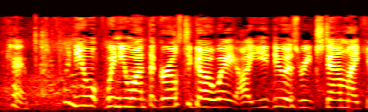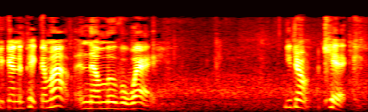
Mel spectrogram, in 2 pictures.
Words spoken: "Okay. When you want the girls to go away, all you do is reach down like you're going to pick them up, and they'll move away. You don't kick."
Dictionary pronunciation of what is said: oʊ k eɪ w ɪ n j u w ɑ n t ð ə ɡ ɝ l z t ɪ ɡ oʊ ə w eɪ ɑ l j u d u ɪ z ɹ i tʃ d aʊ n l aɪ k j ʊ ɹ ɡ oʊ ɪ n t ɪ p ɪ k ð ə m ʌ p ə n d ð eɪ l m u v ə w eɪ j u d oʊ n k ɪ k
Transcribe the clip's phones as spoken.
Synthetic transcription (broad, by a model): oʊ k eɪ w ɪ n j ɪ w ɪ n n ð ə ɡ ɝ l z t ɪ ɡ oʊ ə w eɪ ɑ l j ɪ d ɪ ɪ z ɹ i tʃ d aʊ n l aɪ k j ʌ ɹ ɡ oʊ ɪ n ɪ p ɪ k ð ə m ʌ p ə n ð eɪ l m u v ə w eɪ j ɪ d oʊ n k ɪ k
